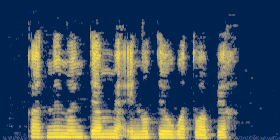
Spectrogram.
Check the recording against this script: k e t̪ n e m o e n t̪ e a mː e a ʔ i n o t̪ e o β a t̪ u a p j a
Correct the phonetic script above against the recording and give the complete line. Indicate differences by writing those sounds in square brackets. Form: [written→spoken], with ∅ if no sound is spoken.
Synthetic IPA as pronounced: k [e→a] t̪ n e [m→n] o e n t̪ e a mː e a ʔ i n o t̪ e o [β→w] a t̪ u a p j a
